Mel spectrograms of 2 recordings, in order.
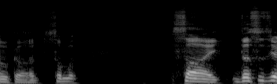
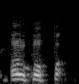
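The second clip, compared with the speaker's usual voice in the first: exasperated outburst; 10 semitones higher, 9 dB louder than usual. Retold or imitated. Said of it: "No, I was like".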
